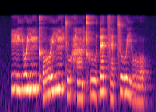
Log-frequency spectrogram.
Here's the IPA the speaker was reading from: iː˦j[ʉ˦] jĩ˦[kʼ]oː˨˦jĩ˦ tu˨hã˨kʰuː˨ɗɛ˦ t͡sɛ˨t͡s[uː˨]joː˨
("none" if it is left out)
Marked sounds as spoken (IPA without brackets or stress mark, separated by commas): ʊ˦, kʼ, uː˦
